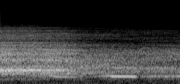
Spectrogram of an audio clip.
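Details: Howler monkeys at the Lamanai Mayan Ruins site in Belize: a loud, broad, rasping roar with a steady tonal hum that steps down in pitch halfway through, then carries on more softly.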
